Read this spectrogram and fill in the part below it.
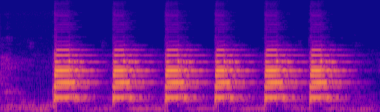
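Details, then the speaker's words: Car horns after repair, with both horns installed: six short, even two-tone honks, clear with no rasp or dropout. They now sound properly stereo; normal horn. "sobat-sahabat ini sudah stil ya sudah enak e terdengarnya"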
